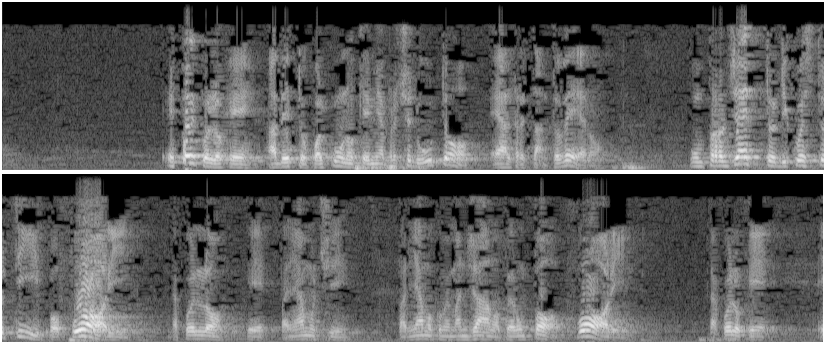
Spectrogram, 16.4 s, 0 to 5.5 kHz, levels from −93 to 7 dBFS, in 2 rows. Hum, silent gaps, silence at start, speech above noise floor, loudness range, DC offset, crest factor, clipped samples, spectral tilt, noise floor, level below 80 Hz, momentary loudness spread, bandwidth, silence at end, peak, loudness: none; none; 1.65 s; 32 dB; 7 LU; 0.4%; 14 dB; 0.4%; -8 dB/octave; -45 dBFS; -40 dBFS; 17 LU; 5.4 kHz; 0 s; 0 dBFS; -13 LUFS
